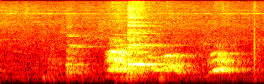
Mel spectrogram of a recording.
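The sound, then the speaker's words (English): A dog guarding the perimeter barks a few times, short sharp yaps in quick succession with brief pauses between them, fairly loud. “I got to get out that bark collar.”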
